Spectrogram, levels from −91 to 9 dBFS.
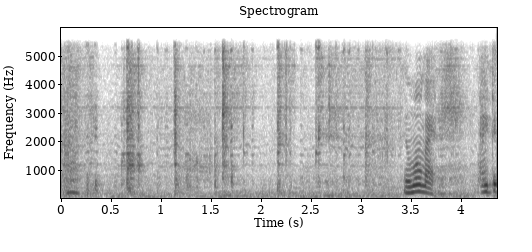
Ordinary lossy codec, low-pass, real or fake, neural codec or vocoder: none; 5.4 kHz; fake; codec, 44.1 kHz, 1.7 kbps, Pupu-Codec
